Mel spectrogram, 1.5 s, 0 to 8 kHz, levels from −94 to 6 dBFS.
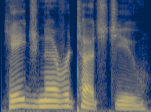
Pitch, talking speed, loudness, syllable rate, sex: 130 Hz, 160 wpm, -18 LUFS, 4.1 syllables/s, male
